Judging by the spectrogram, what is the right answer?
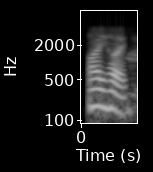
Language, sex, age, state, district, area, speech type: Assamese, male, 30-45, Assam, Biswanath, rural, conversation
